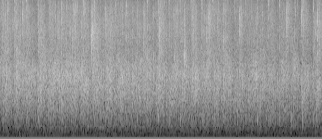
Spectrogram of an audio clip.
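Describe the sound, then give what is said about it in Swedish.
Sustained, dense applause from an audience for the orchestra, a steady wash of many hands clapping at an even loudness throughout, with no voices standing out. “Ja, kära ni, den applåden var ni väl värda.”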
